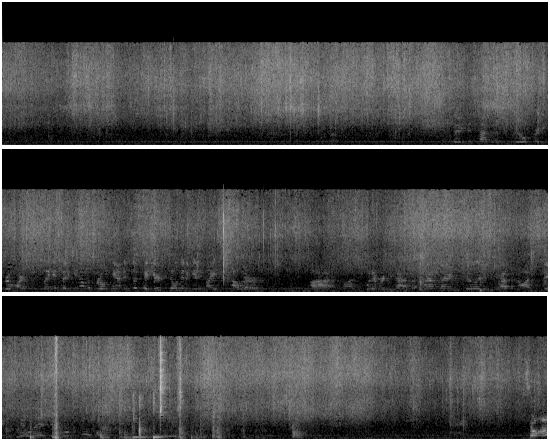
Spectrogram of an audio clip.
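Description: Sliced vegetables sizzling in oil in pans on a gas range, over the steady low hum of the range hood fan. A few sharp clacks of metal tongs against the pans come in a cluster about two thirds of the way through.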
